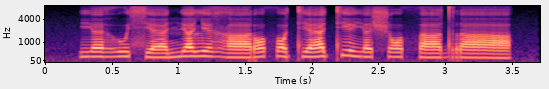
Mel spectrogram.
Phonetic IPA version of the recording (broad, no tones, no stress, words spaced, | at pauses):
jɛɦusʲæ nʲalʲɛɣa ɾɔθɔtʲæ tʲejɛʃɔθa dra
